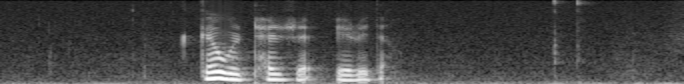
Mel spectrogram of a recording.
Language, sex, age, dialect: Faroese, female, 15-35, Norðurstreymoy/Eysturoy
